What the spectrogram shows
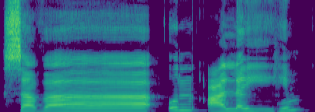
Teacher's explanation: So after tanween there is a ayn which is pronounced from our throat. So that is why we will not take two pesh sound into the nose. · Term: halaki letter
